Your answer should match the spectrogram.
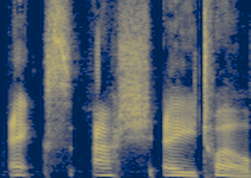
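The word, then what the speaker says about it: X Æ A-12: Elon Musk's 4-year-old son, Ash A12, I think his name is pronounced, although it's written a load of squiggles.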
